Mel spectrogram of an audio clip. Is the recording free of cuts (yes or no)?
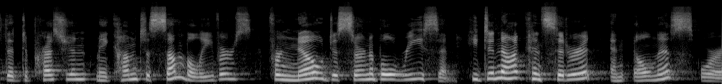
no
